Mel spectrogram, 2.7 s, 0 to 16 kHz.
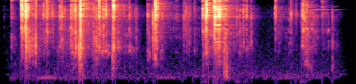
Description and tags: Keys Jingling 2 1
Design, Door, Foley, Jingle, Jingling, Key, Keys, Lock, Rattle, Real, Recording, Sound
